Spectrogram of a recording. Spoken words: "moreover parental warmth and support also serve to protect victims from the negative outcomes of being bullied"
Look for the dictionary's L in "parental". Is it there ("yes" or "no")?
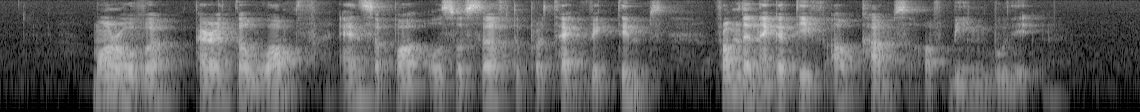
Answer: yes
